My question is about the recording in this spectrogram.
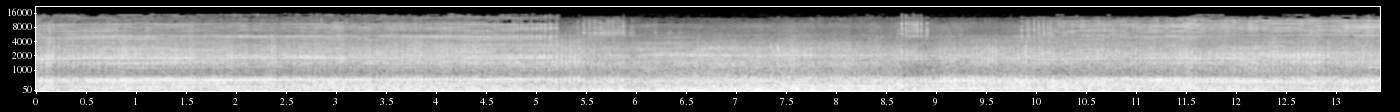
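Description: Two-stroke motorcycle engines running at a steady cruise in a group ride, the nearest engine's pitch drifting slightly up and down, with wind rushing over the helmet-mounted microphone.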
